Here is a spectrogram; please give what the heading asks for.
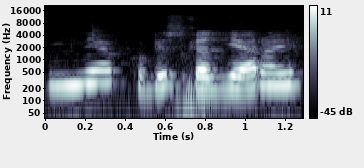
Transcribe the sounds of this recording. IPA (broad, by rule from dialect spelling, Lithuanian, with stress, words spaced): ˈnʲiɛkʊ ˈʋʲɪskɐs ɡʲɛˈrɐɪ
